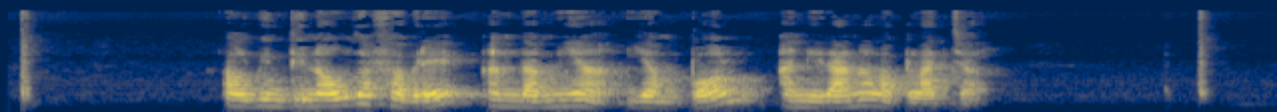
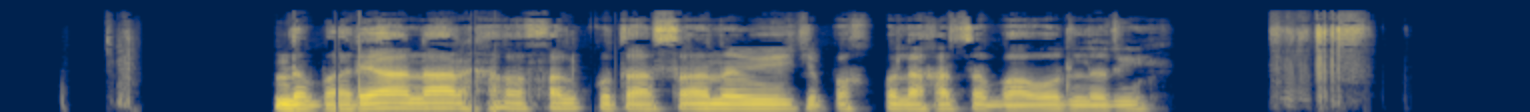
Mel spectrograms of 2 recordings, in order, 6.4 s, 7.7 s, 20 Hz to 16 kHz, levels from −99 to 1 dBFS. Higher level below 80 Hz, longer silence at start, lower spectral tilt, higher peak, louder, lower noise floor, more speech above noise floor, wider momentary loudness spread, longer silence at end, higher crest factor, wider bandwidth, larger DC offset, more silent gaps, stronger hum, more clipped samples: second, -82 dBFS vs -54 dBFS; second, 0.1 s vs 0.6 s; second, -3 dB/octave vs -4.5 dB/octave; about the same, 0 dBFS vs 0 dBFS; about the same, -19 LUFS vs -18 LUFS; second, -79 dBFS vs under -90 dBFS; second, 60 dB vs over 73 dB; second, 9 LU vs 13 LU; second, 0.35 s vs 0.8 s; about the same, 20 dB vs 20 dB; about the same, 11.5 kHz vs 11.5 kHz; neither; second, none vs 0.72-1.36 s, 4.37-4.42 s, 5.87-6.34 s; neither; neither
